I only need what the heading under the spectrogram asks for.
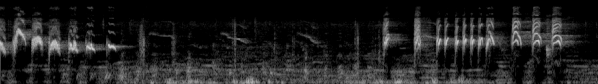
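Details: Cucak ijo (leafbird) in a masteran training recording with full tembakan bursts: rapid high, sharp chirped and whistled notes in quick runs at the start and again near the end, with a low rumbling background between.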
